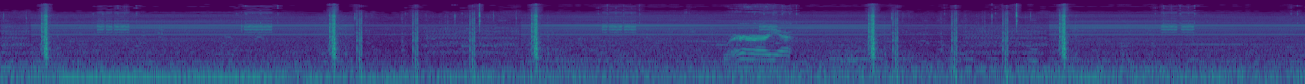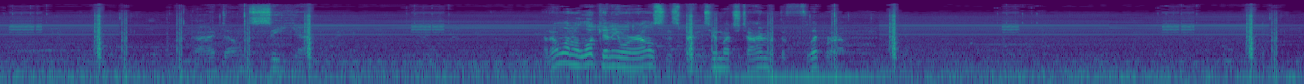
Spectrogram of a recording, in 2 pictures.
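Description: An electric desk fan whirs with a low hum.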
